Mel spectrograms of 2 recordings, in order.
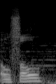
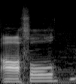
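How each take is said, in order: First: The first vowel is a rounder, fuller 'O' sound. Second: The first vowel sounds like 'aw' in awful. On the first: "with more of an O sound" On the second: "I know it's pronounced awful"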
